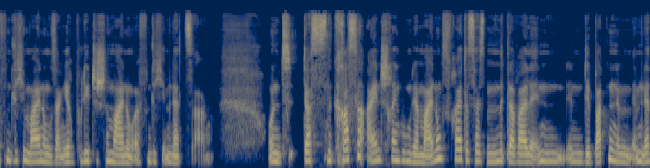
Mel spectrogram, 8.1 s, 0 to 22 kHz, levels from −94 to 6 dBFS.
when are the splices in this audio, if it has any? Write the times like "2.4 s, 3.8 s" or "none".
6.1 s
